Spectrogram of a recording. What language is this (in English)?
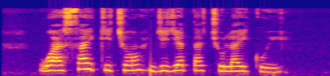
Jauja Wanca Quechua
